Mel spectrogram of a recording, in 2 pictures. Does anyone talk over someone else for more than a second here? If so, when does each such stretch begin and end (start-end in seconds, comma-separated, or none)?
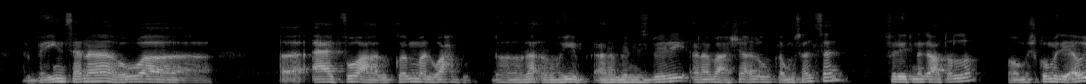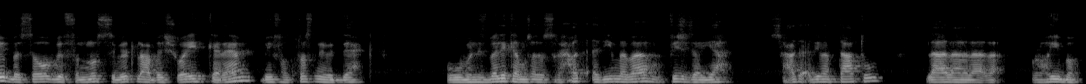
none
